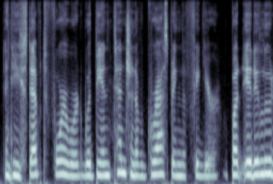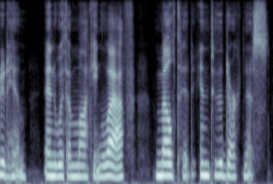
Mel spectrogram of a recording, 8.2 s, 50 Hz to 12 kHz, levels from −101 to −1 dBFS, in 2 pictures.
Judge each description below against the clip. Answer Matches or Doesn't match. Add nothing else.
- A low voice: Doesn't match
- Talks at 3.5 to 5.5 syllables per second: Matches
